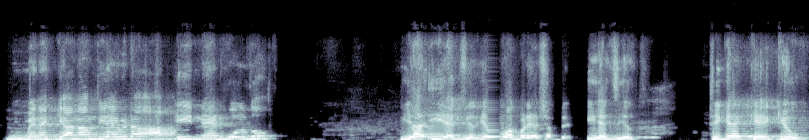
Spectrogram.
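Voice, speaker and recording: A man with a very high, slightly mellow voice teaches physics online. He takes the class through things step by step, interrupting to scold students in a blunt way. The audio has long reverb from an echoey room.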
